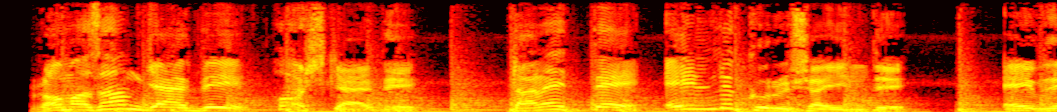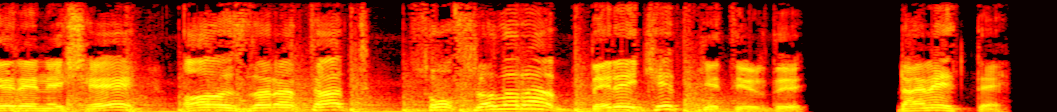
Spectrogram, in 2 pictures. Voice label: guclu enerjik eprili; seslendirme

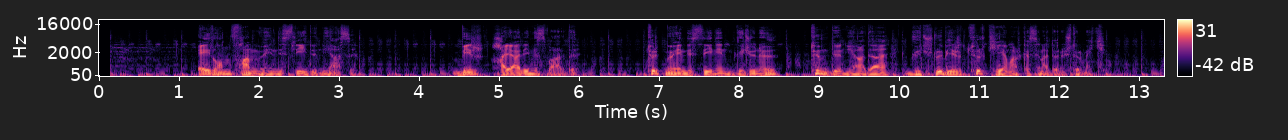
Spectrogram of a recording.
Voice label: guclu tanitim; seslendirme

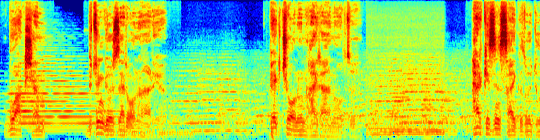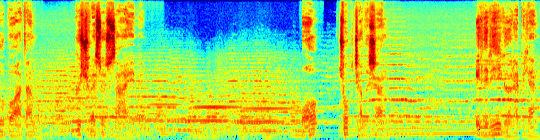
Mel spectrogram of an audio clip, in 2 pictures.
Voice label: kurumsal imaj

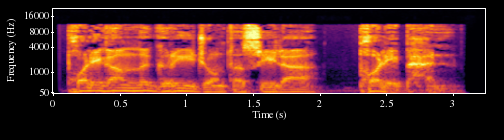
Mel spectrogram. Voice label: Guclu Otoriter

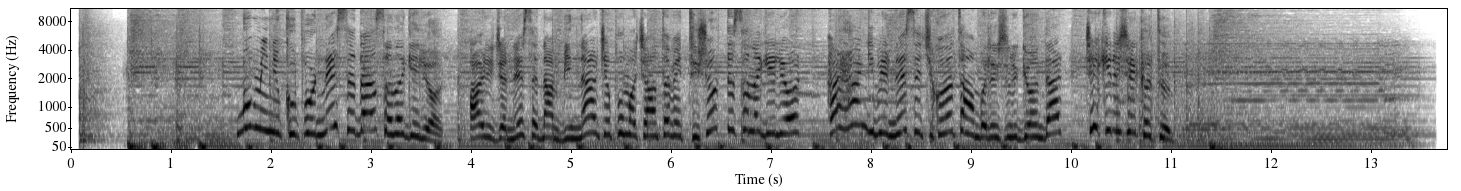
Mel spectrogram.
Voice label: enerjik tempolu, seslendirme

